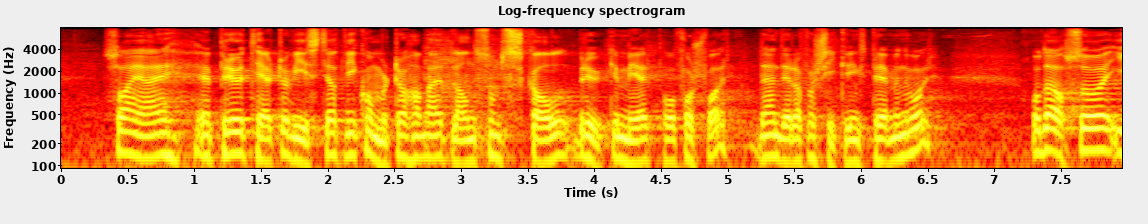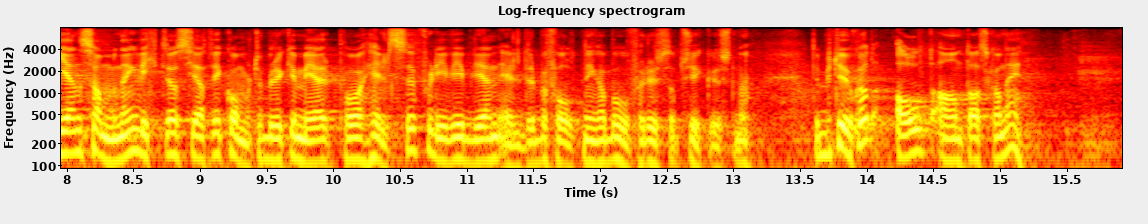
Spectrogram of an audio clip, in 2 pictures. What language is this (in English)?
Norwegian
